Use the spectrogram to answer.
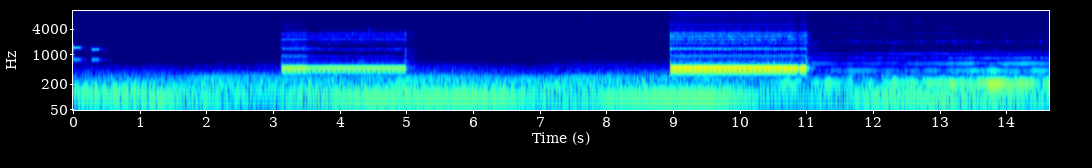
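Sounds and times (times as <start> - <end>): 
constant low hum: 0.0 - 14.6
telephone ringing tone on a telephone line: 3.2 - 5.0, 9.0 - 11.0.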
